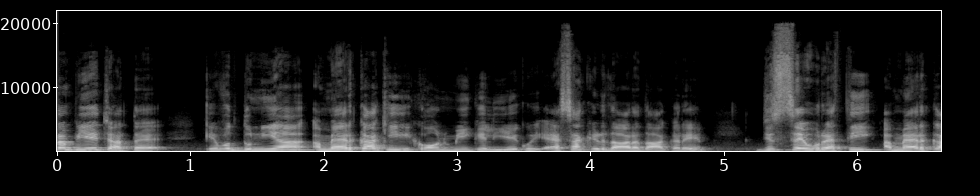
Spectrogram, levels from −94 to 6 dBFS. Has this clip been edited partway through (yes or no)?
no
